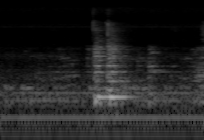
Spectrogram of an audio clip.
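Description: Electric guitar (a homemade Strat-style guitar) plucked once about a second in, the note ringing briefly and dying away.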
